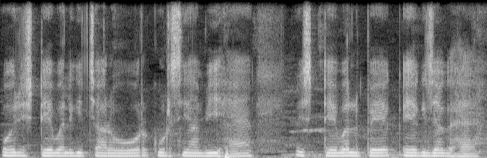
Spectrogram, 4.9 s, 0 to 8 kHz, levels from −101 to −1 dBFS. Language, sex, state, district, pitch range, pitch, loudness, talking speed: Hindi, male, Uttar Pradesh, Saharanpur, 135-145 Hz, 145 Hz, -15 LUFS, 185 wpm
